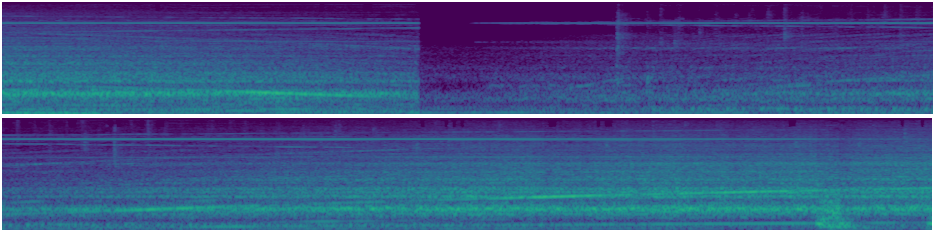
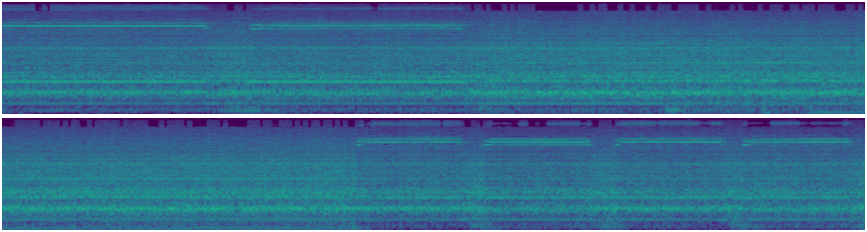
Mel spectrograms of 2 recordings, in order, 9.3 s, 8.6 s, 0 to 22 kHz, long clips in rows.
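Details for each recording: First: DMC2 Mini mill cutting with a 6 mm end mill at 1 mm step over, in 6061 aluminum or cold rolled steel: high spindle whine and cutting chatter, pitch sagging then recovering; spindle audibly starting to bog, about its practical load limit. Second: DMC2 Mini mill during a light cut, part of tests in 6061 aluminum and cold rolled steel: steady high spindle whine with motor fan hum louder than light cutting chatter, no bogging or pitch drop; spindle barely loaded.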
